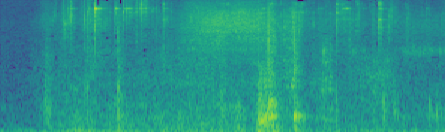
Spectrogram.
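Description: A deck of oracle cards handled and shuffled in the hands: a papery rustle with several light clicks.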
